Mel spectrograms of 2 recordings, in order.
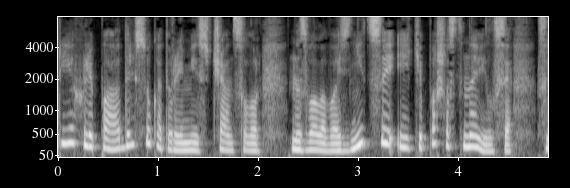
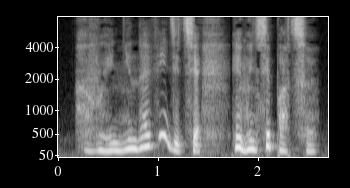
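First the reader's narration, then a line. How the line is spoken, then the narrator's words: Quiet exclamation. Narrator (Russian): тихо воскликнула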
